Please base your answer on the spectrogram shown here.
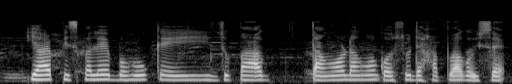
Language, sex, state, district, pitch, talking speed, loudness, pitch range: Assamese, female, Assam, Kamrup Metropolitan, 205 Hz, 115 wpm, -17 LUFS, 200-215 Hz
